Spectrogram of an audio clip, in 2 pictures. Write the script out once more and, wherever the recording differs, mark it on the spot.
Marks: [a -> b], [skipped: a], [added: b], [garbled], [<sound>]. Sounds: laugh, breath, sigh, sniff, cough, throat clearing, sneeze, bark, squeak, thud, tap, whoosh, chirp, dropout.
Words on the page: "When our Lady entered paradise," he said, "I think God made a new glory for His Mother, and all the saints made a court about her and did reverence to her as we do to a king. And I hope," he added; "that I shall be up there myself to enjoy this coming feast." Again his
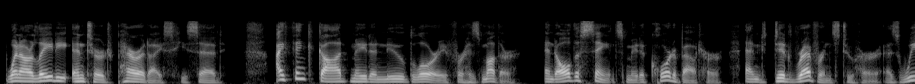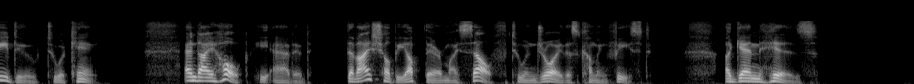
"When our Lady entered paradise," he said, "I think God made a new glory for His Mother, and all the saints made a court about her and did reverence to her as we do to a king. And I hope," he added; "that I shall be up there myself to enjoy this coming feast." Again his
